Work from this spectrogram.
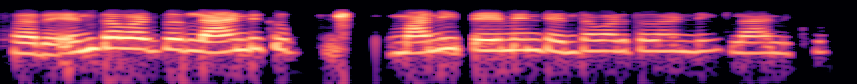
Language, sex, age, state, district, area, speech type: Telugu, female, 18-30, Telangana, Jangaon, rural, conversation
